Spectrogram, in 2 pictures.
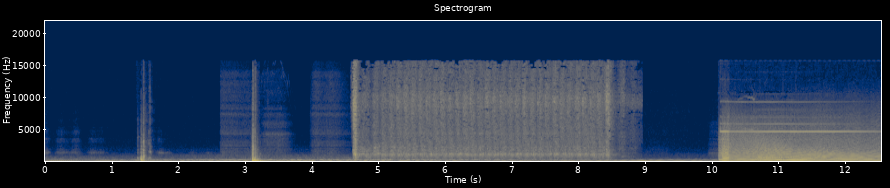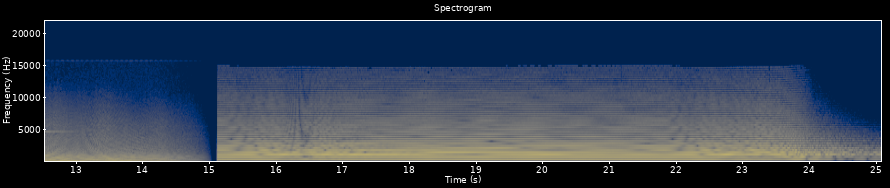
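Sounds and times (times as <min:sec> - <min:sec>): low dark music drone: 0:00.0 - 0:15.0
loud buzzy tone: 0:09.5 - 0:17.5.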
